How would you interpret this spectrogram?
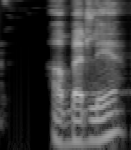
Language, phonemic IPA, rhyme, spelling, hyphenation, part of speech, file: Norwegian Bokmål, /ˈabːədlɪə/, -ɪə, abbedlige, ab‧bed‧lig‧e, adjective, Nb-abbedlige.ogg
- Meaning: 1. definite singular of abbedlig 2. plural of abbedlig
